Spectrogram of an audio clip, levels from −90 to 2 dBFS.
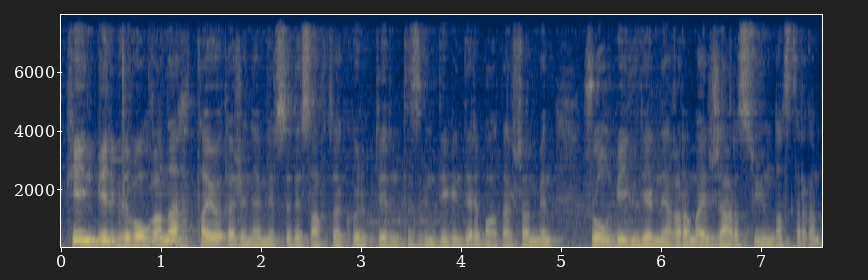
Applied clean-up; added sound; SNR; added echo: none; none; none; reverberation time 0.8 s.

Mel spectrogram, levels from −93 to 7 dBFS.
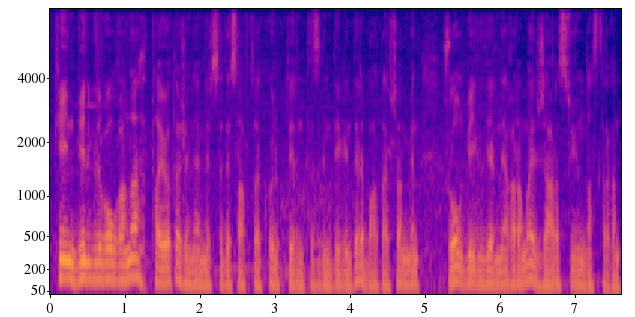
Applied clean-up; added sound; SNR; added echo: none; none; none; none.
